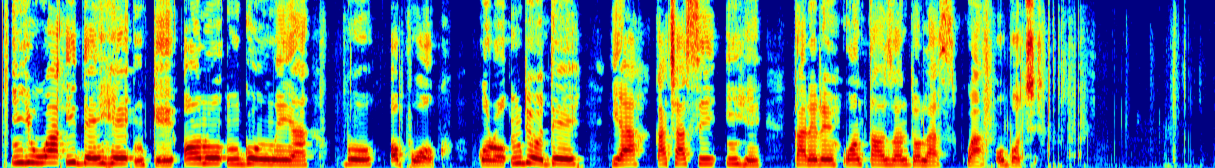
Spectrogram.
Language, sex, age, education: Igbo, female, 15-29, tertiary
